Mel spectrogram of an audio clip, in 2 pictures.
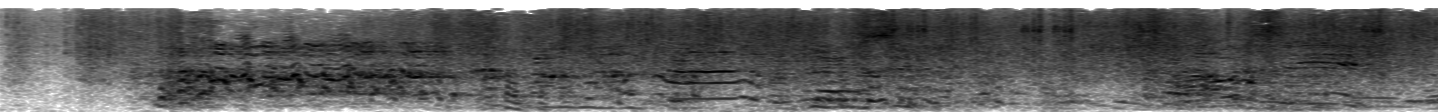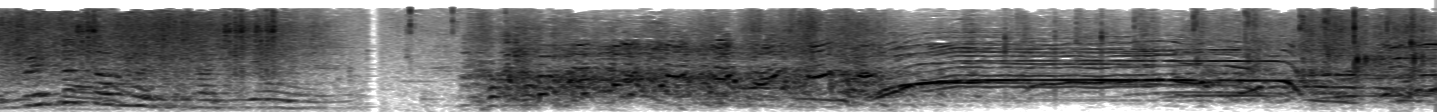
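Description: A young woman exclaims playfully nearby.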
